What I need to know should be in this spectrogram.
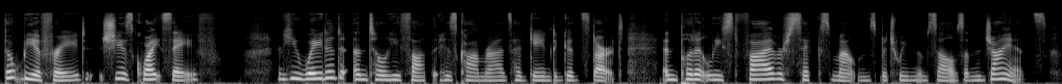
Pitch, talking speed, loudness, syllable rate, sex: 210 Hz, 190 wpm, -21 LUFS, 4.9 syllables/s, female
